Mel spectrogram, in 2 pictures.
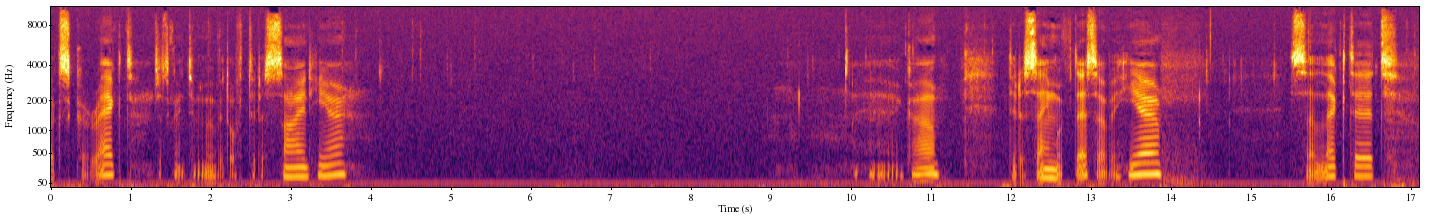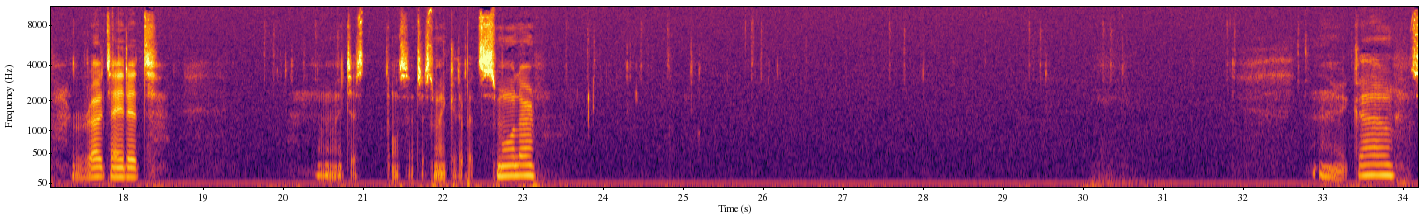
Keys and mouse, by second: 1.7 s, 2.9 g, 4.1 s, 14.3 a, 14.5 a, 14.9 a, 15.3 g, 16.5 g, 17.5 r, 18.7 g, 20.1 a, 20.5-22.3 drag, 21.4 g, 22.3 g, 24.2 a, 25.2 g, 26.1 s, 28.0 g, 29.6 s, 30.5 g, 32.8 click.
